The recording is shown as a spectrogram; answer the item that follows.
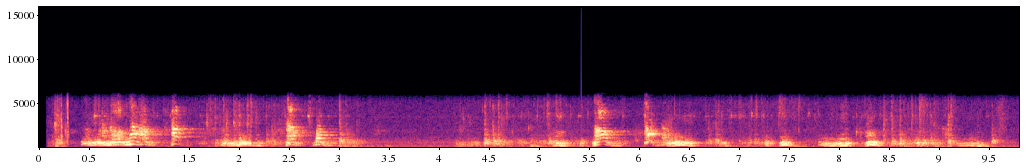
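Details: Claira, a Jack Russell Terrier puppy playing with a door stop indoors, gives bursts of gruff, throaty growls and short yappy barks in uneven clusters, with brief pauses between bouts.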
